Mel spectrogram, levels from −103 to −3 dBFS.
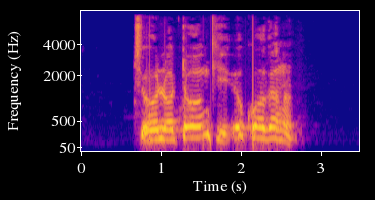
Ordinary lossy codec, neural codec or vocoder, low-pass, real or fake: MP3, 64 kbps; none; 7.2 kHz; real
